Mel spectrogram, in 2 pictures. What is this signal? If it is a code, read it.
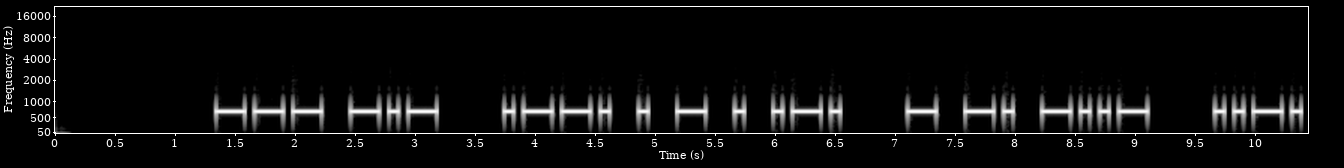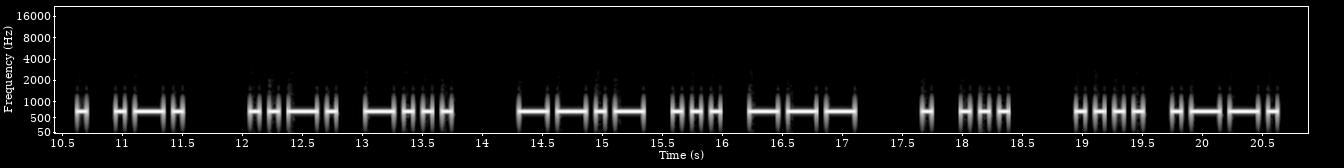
Morse code, heard as a keyed tone, about 15 wpm, 700 Hz. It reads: OK PETER TNX FER FB QSO ES HP
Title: K1USN SST QSO Practice 15wpm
